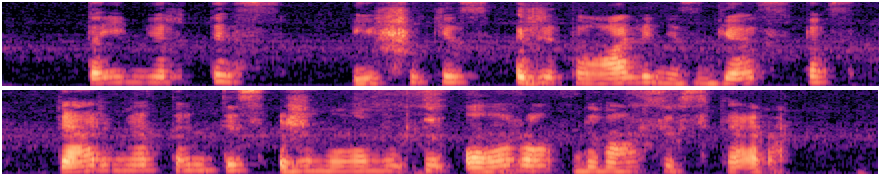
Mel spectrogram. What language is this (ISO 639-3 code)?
lit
